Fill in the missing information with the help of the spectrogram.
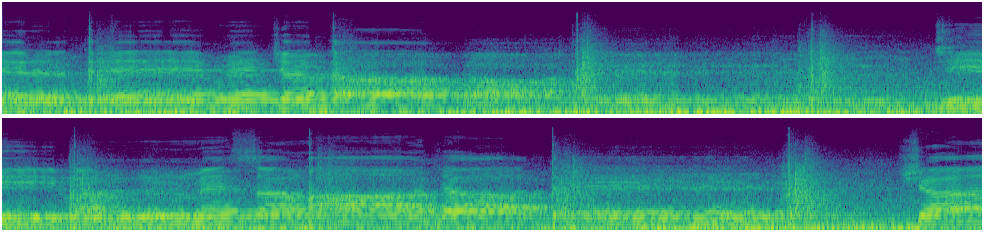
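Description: Male voices chanting a Muharram nauha (a mourning lament) in a slow, held melody, with several voices together, punctuated by sharp beats.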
